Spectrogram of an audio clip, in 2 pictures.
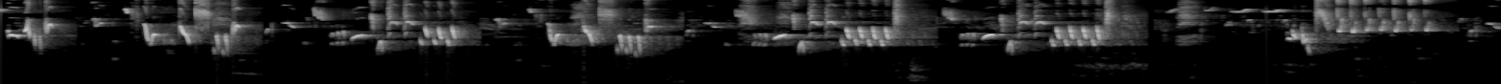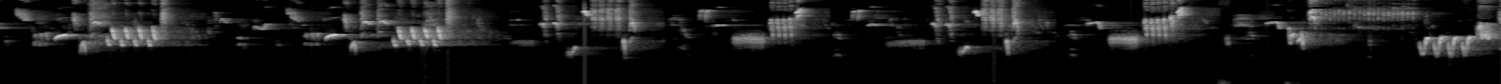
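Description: Birds calling: a steady run of high chirps and short, fast trills, many calls following one another without a break.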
